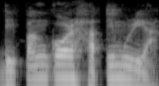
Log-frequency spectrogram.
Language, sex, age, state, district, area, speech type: Assamese, male, 18-30, Assam, Charaideo, urban, spontaneous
